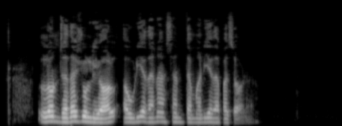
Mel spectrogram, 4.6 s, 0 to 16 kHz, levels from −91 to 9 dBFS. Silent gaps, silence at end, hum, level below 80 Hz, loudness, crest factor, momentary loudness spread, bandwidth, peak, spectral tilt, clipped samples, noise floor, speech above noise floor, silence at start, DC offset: none; 1.35 s; none; -70 dBFS; -23 LUFS; 20 dB; 14 LU; 9.8 kHz; -4 dBFS; -7.5 dB/octave; under 0.1%; -87 dBFS; 64 dB; 0.55 s; under 0.1%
